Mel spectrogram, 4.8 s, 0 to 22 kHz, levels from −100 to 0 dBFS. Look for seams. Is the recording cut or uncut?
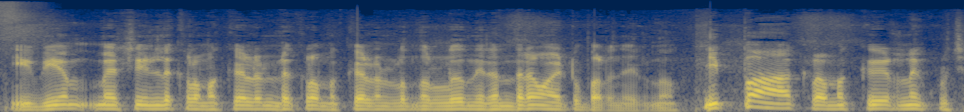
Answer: uncut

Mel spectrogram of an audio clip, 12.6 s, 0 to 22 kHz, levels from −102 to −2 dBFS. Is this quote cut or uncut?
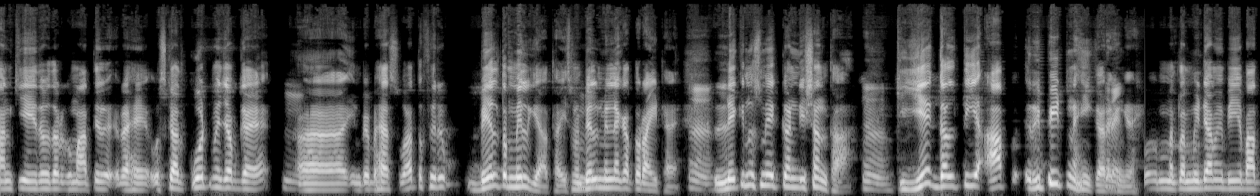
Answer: cut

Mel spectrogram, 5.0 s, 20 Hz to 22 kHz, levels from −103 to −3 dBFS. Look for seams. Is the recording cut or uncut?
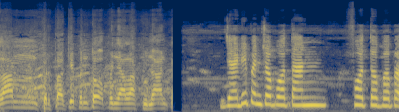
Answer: uncut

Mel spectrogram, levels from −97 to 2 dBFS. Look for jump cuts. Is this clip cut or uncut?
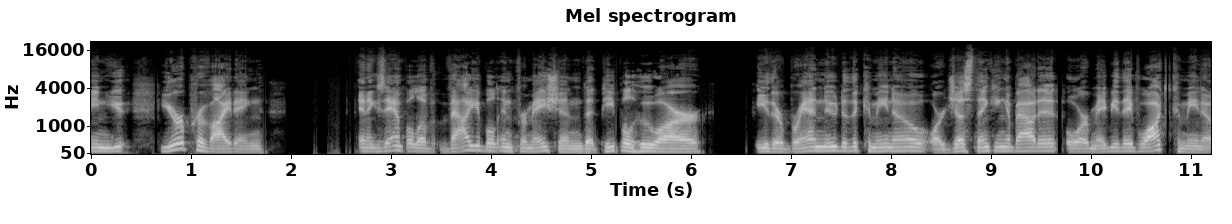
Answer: uncut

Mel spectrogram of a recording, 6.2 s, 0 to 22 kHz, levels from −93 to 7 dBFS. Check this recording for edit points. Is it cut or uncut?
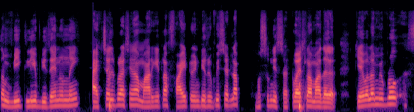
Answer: cut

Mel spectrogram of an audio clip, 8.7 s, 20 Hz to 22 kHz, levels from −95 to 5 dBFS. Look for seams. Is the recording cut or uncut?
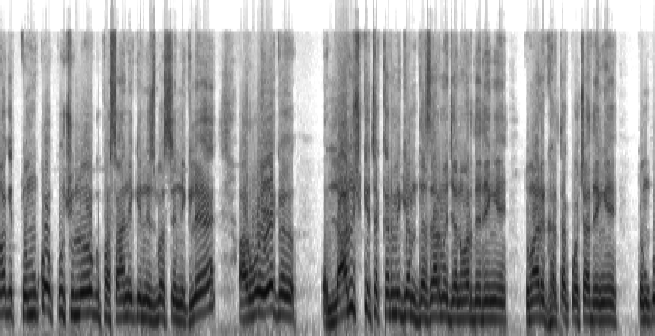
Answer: uncut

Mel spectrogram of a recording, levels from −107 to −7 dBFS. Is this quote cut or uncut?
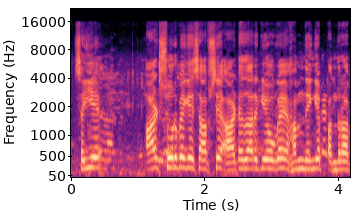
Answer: uncut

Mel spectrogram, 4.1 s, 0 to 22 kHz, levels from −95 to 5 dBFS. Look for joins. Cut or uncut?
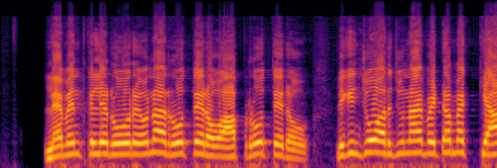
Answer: uncut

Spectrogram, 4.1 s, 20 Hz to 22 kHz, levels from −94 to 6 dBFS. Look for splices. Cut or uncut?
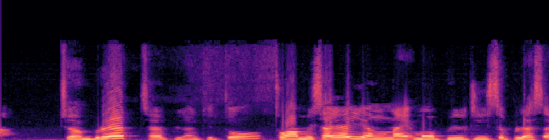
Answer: cut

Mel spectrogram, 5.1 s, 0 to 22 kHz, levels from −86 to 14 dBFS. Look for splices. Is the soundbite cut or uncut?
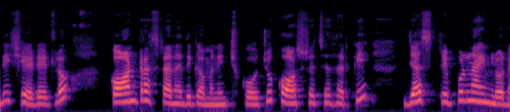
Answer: uncut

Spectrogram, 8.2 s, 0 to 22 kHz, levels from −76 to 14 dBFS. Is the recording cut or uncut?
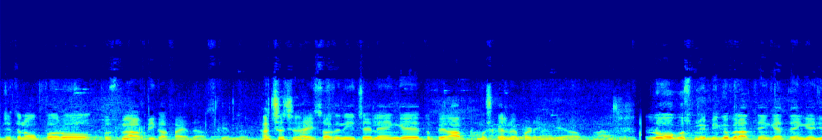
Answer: cut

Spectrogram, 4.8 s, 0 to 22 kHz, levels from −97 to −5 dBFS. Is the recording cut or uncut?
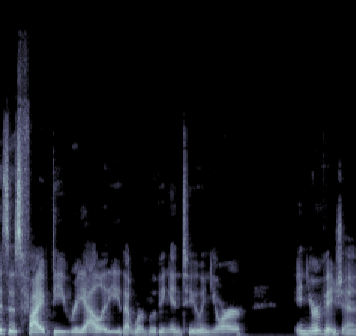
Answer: uncut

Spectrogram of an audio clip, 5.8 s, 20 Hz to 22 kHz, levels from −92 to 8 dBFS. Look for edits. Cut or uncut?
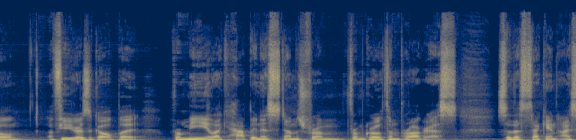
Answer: uncut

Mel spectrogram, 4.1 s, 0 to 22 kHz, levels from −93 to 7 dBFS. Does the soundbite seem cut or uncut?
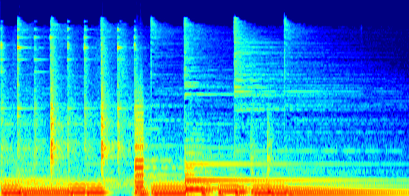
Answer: uncut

